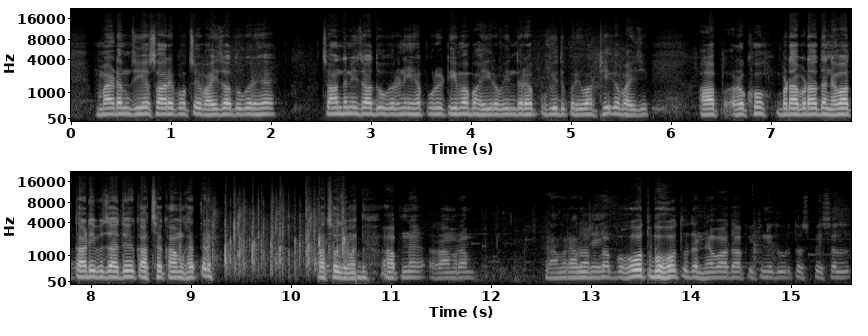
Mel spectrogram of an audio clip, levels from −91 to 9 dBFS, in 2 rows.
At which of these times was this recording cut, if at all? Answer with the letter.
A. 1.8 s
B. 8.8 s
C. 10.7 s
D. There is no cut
C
